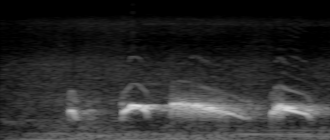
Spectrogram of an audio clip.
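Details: Spotted dove call used as a lure to prompt birds to start calling: a short soft note, then a long husky coo that falls toward the end, and a final coo. A faint low hum is heard in the background.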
